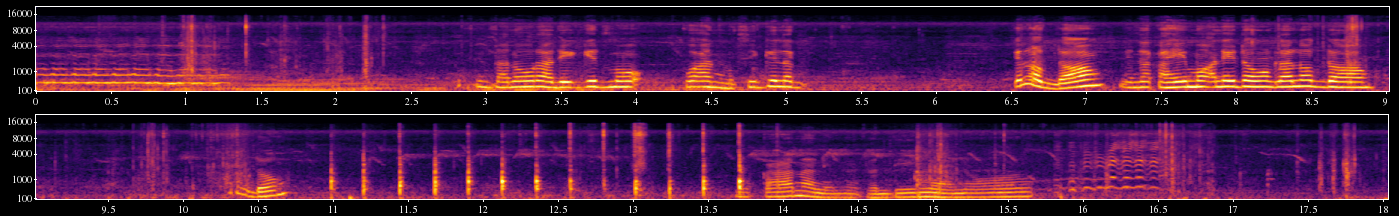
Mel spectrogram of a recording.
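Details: Goat at feeding time, having food made for it, giving loud quavering, wavering bleats in several bouts: a pair early on, a long strong run midway, and more near the end, with a stretch of sharp rhythmic tapping between and some voices.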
